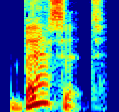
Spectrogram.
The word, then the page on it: basset: British English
